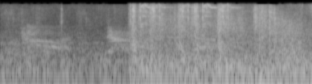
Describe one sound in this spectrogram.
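Pistol shots crack.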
